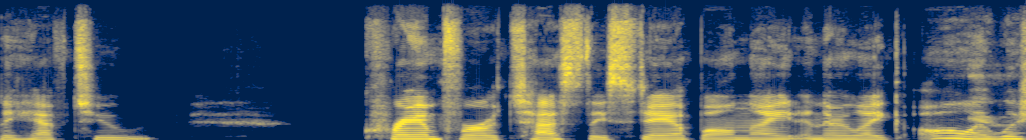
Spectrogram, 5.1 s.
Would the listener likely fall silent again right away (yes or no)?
yes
